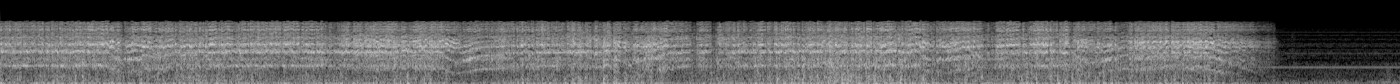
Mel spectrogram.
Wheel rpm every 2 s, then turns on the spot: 210, 220, 200, 200, 210, 200, 40.
12-14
